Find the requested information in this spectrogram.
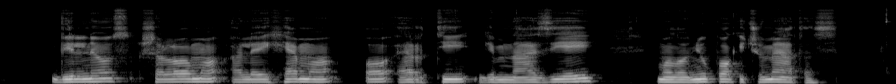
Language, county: Lithuanian, Panevėžys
